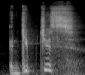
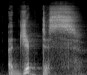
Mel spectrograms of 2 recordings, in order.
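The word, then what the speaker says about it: Aegyptius: Egyptius. Egyptus. Hard G, soft G. We shall soon find out. Egyptus. I think it's a soft G.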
